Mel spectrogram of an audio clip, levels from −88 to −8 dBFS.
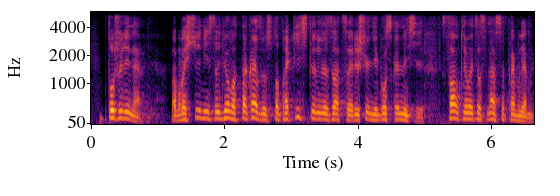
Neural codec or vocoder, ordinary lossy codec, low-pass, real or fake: codec, 16 kHz, 1 kbps, FunCodec, trained on Chinese and English, 50 frames a second; none; 5.4 kHz; fake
